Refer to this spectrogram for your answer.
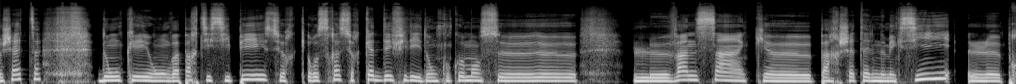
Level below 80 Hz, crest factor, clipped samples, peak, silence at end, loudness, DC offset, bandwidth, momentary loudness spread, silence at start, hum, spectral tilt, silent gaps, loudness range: -36 dBFS; 14 dB; under 0.1%; 0 dBFS; 0 s; -13 LUFS; under 0.1%; 18 kHz; 5 LU; 0 s; none; -4.5 dB/octave; none; 1 LU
